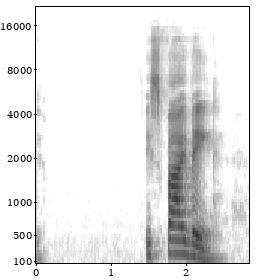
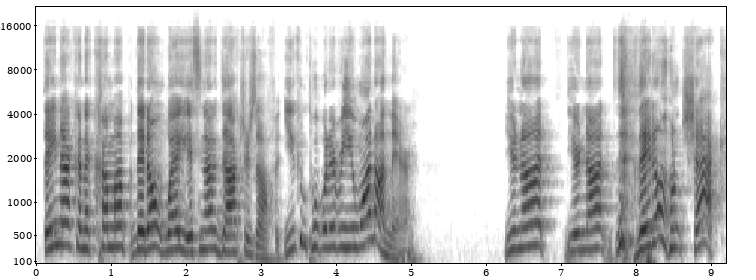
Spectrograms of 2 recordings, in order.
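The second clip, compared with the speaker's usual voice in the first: high, raised voice of mock disbelief; exasperated arguing; 8 semitones higher, 5 dB louder than usual. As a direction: argue it insistently, pitched up and loud. Retold argument over licence heights.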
